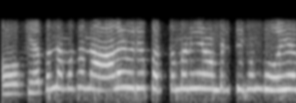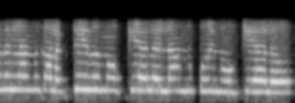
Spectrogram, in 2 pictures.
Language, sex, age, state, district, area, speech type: Malayalam, female, 18-30, Kerala, Kollam, urban, conversation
